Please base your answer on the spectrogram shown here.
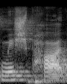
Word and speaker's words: mishpat: But anyway, I don't speak Hebrew. I checked on the internet and apparently it is mishpat and tzedakah.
